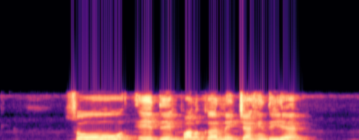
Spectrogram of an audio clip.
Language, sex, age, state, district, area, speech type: Punjabi, male, 18-30, Punjab, Mansa, rural, spontaneous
